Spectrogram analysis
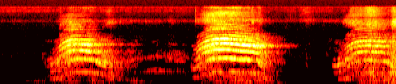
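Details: Meows of a Persian cat giving birth to five kittens: three loud, strained, arching cries in close succession, each about a second long and full of stacked overtones. A faint low murmur sits between them.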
